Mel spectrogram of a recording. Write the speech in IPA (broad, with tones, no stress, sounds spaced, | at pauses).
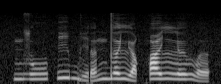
n z u˥ | i˥ b i˩ ɾ ə˥ n d ə˥ lʲ u˩ qʷ i˥ lː ʏ˥ v ə˩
